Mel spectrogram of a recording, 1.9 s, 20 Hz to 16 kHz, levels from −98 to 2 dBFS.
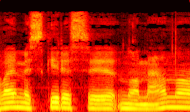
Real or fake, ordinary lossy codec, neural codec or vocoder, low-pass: real; MP3, 48 kbps; none; 14.4 kHz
